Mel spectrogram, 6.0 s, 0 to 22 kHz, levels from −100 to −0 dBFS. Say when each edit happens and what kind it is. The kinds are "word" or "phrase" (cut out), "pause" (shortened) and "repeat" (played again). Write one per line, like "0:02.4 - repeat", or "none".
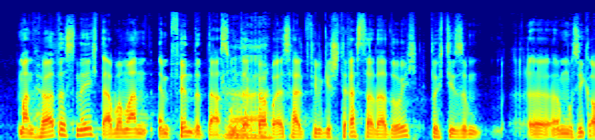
0:04.2 - pause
